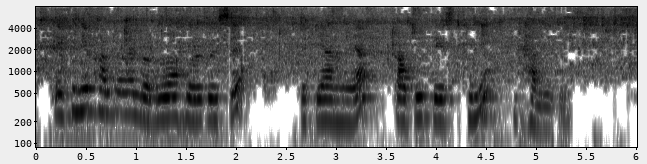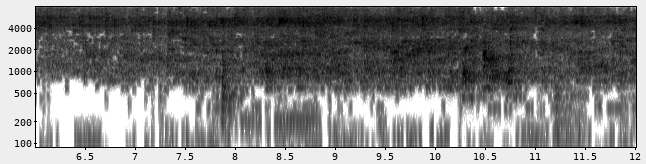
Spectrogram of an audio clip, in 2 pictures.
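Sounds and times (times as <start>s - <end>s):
food sizzling in a pan: 0.0s - 12.0s
spoon scraping a pan: 7.8s - 11.7s.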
